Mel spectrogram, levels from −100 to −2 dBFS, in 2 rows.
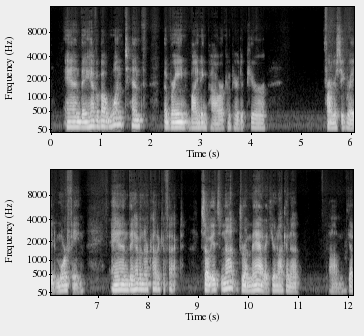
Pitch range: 85-110 Hz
